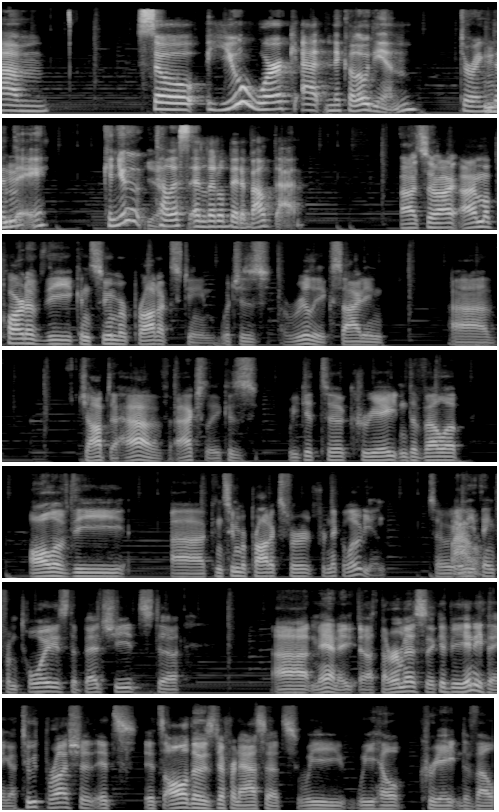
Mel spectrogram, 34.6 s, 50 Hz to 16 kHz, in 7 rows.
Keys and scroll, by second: 4.3 z, 5.1 space, 5.9 v.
